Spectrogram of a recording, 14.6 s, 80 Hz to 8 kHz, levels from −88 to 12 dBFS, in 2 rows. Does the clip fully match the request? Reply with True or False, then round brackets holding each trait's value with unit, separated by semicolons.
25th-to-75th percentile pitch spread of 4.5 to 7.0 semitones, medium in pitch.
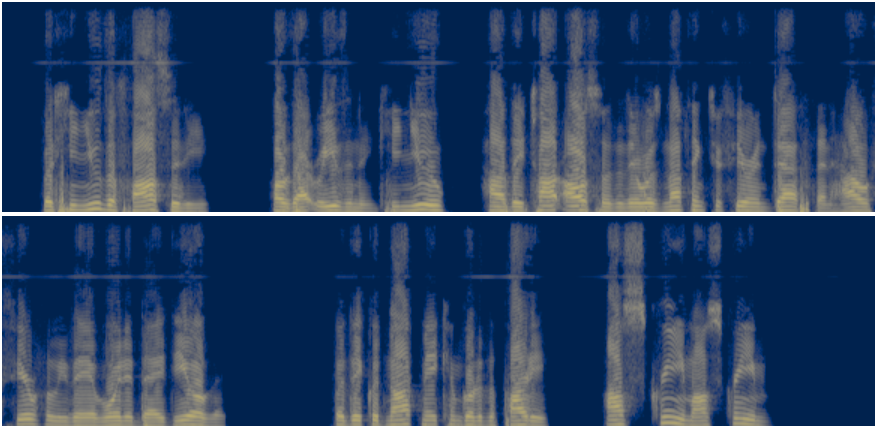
False (2.6 semitones; 155 Hz)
